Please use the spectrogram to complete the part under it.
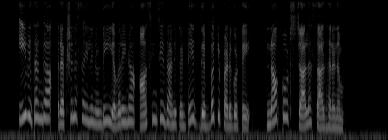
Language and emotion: Telugu, neutral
